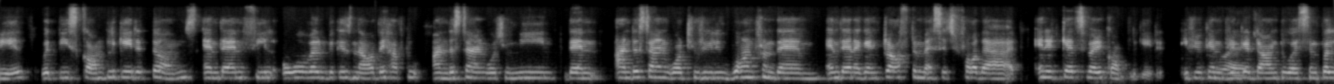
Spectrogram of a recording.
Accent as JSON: {"language": "English", "country": "India", "said": "I'm from India"}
